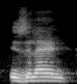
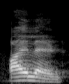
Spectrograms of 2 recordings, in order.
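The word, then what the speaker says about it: island: और पता लगाइए कि कौन से अक्षर अनुच्चित साइलेंट हैं। Asthma, higher, आइसलैंड, doubt, Ryan, wrapper, वेनस्टे। जी नहीं, ये asthma, hair, इजलैंड, doubt, रियग्न, व्रापर, Wednesday नहीं है, ये है एस्मा दमा, एयर उत्तराधिकारी, आइलैंड टापू, डाउट शक, रेन राज्य, रैपो लपेटने का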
